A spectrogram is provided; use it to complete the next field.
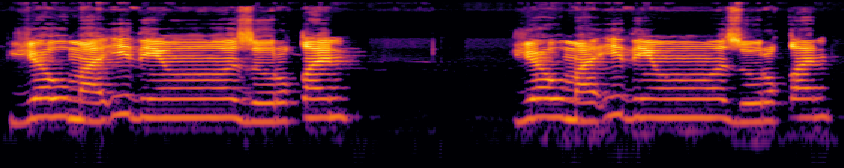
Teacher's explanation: یومئذ زرقا، یومئذ زرقا، دو زیر کی تنوین کے بعد حروف اقفا کا زار ہے تو اقفا ہوگا یعنی گنہ کر کے پڑھیں گے، را ساکن سے پہلے پیش ہے تو را ساکن کو موٹا پڑھیں گے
